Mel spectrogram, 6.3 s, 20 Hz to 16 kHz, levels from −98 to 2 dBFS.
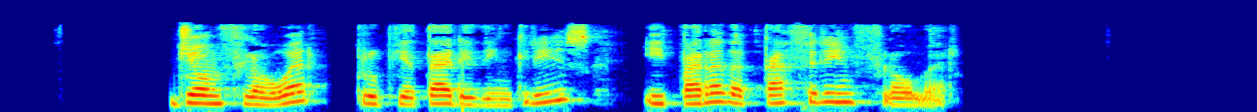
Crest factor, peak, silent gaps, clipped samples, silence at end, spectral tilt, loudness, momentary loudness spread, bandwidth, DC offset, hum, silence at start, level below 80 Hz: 18 dB; -2 dBFS; 1.65-1.77 s, 3.15-3.21 s; under 0.1%; 1.55 s; -4 dB/octave; -19 LUFS; 9 LU; 8.2 kHz; under 0.1%; none; 0.85 s; -62 dBFS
